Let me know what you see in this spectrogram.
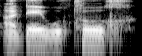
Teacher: when you go perfective, that kuch part should be long and low. Day and dach, long and low.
